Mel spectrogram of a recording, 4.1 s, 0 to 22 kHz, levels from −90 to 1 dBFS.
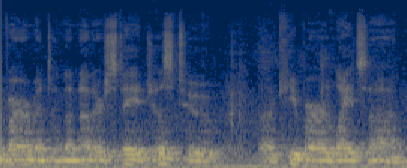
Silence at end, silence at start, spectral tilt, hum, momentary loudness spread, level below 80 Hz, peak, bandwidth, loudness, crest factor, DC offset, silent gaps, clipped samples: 0 s; 0 s; -7 dB/octave; none; 8 LU; -42 dBFS; -14 dBFS; 15 kHz; -29 LUFS; 14 dB; 0.7%; none; under 0.1%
